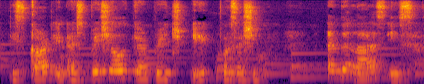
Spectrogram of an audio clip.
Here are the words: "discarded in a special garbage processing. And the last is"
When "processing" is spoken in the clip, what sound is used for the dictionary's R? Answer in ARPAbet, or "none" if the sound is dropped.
none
